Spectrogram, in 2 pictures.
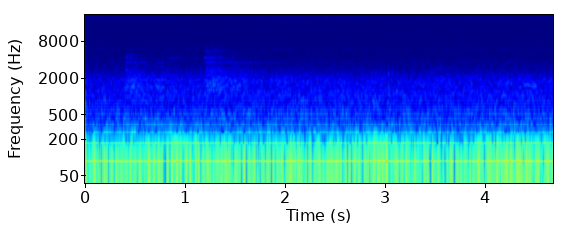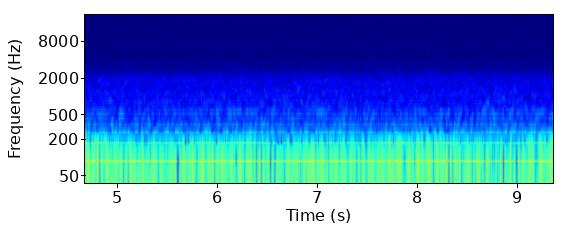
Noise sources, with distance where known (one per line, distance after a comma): non-machinery impact, far
car horn, far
